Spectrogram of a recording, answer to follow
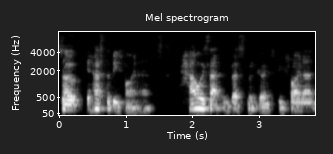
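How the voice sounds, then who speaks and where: Speaking at a moderate pace with a British accent, a man uses a medium pitch touched with vocal fry. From Britain. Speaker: climate economist panelist. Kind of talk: webinar presentation.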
